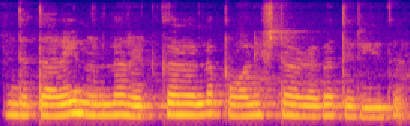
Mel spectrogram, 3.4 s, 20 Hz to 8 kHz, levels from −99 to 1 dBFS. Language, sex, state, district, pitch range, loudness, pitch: Tamil, female, Tamil Nadu, Nilgiris, 195-215 Hz, -14 LUFS, 205 Hz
